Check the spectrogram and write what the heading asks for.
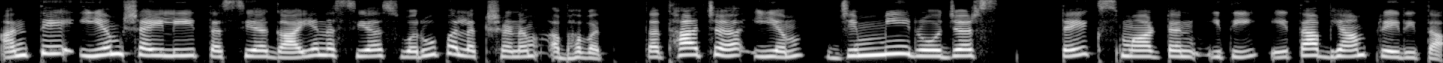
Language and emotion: Sanskrit, neutral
